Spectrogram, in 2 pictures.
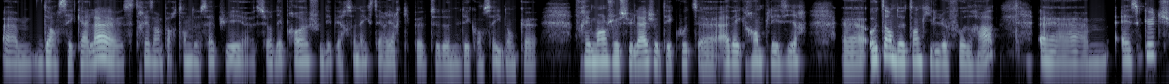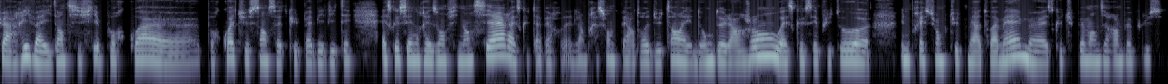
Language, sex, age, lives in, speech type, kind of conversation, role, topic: French, female, 25-29, France, conversation, advice, advisor, Comment puis-je me reposer sans culpabiliser ?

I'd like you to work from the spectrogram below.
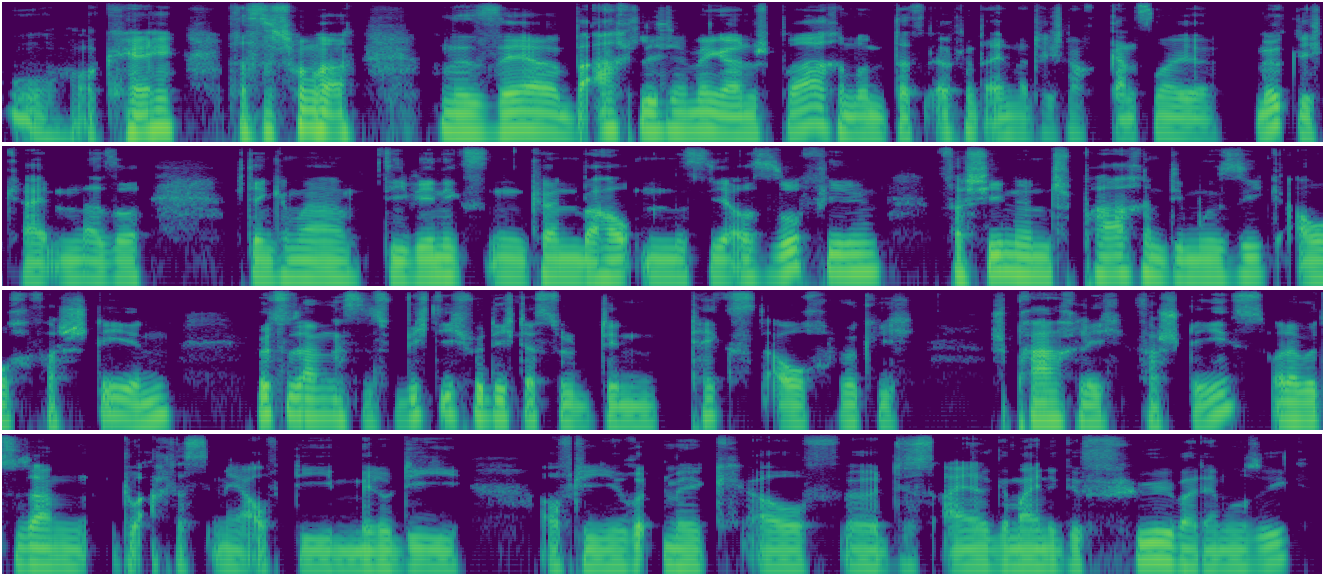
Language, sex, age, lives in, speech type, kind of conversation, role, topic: German, male, 20-24, Germany, conversation, podcast, host, Wie hat deine Herkunft deinen Musikgeschmack geprägt?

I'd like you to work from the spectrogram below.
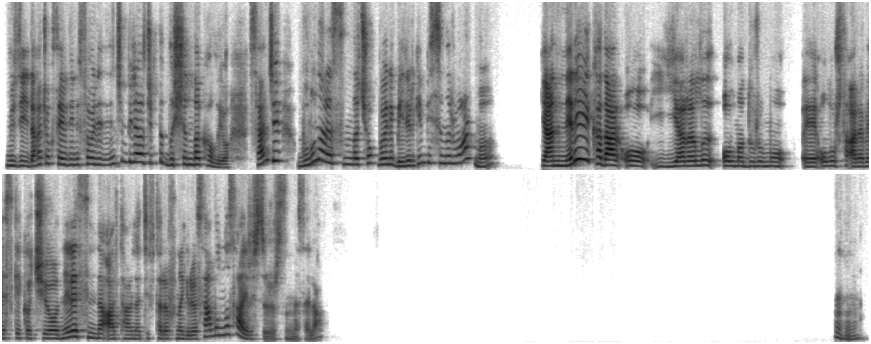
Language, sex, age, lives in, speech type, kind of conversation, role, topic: Turkish, female, 35-39, Italy, conversation, podcast, host, Müzik zevkin nasıl şekillendi ve en çok neler dinlersin?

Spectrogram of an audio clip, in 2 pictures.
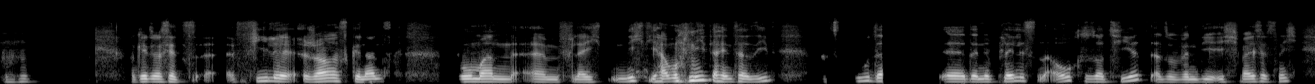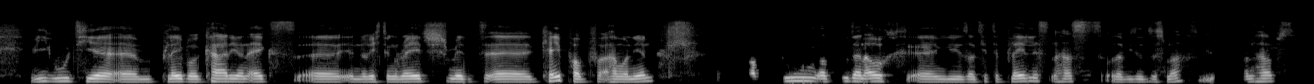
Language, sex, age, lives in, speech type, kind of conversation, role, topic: German, male, 20-24, Germany, conversation, podcast, host, Wie bringst du unterschiedliche Musikgeschmäcker unter einen Hut?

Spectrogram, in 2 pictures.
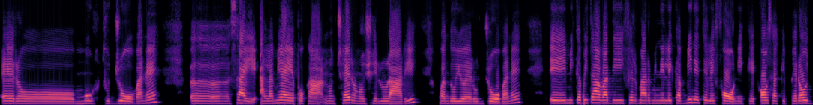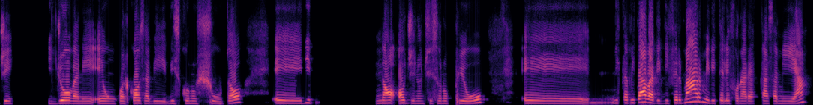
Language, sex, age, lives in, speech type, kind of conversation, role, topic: Italian, female, 55-59, Italy, conversation, unstructured, none, Qual è una storia del passato che ti fa sorridere?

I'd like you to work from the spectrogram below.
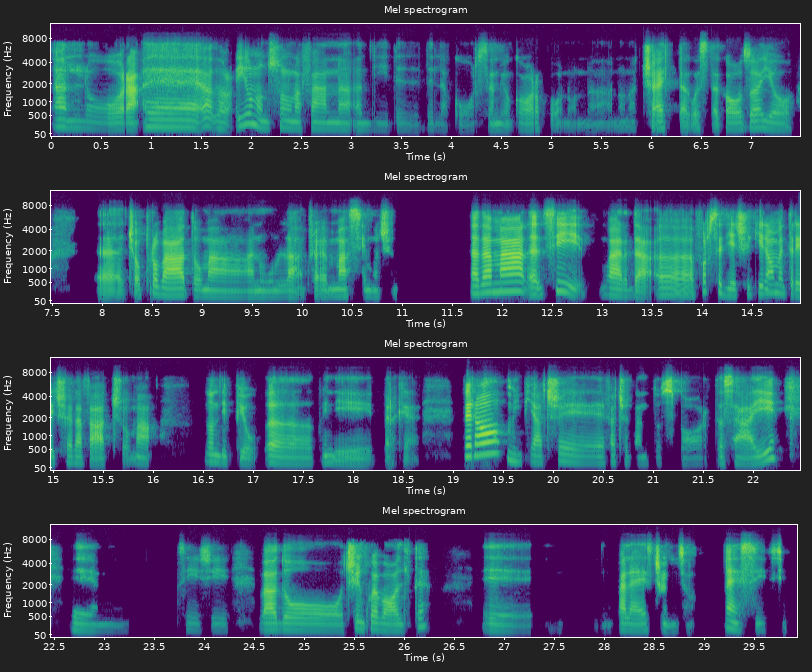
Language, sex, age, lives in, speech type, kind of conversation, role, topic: Italian, female, 35-39, Italy, conversation, unstructured, none, Qual è il tuo hobby preferito e perché ti piace così tanto?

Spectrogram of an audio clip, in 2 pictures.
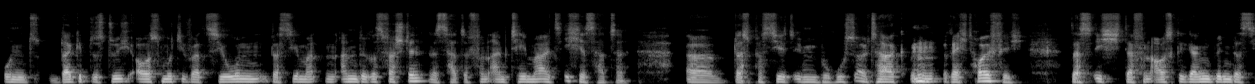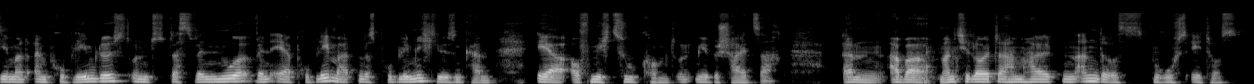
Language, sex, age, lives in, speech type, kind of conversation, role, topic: German, male, 45-49, United States, conversation, podcast, guest, Wie gehst du mit Unehrlichkeit im Alltag um?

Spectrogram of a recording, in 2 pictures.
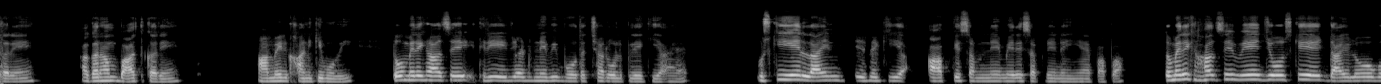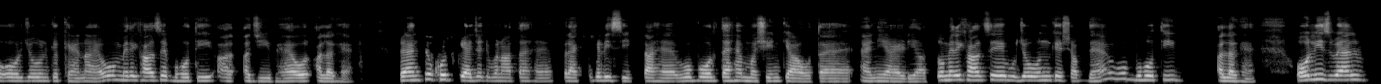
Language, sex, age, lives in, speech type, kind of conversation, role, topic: Hindi, male, 20-24, India, conversation, unstructured, none, आप अपनी पसंदीदा फ़िल्में कैसे चुनते हैं और क्यों?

